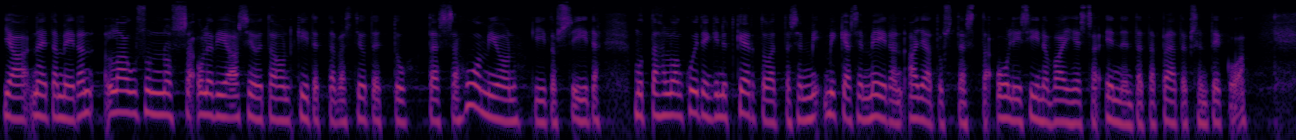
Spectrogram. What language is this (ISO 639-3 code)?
fin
